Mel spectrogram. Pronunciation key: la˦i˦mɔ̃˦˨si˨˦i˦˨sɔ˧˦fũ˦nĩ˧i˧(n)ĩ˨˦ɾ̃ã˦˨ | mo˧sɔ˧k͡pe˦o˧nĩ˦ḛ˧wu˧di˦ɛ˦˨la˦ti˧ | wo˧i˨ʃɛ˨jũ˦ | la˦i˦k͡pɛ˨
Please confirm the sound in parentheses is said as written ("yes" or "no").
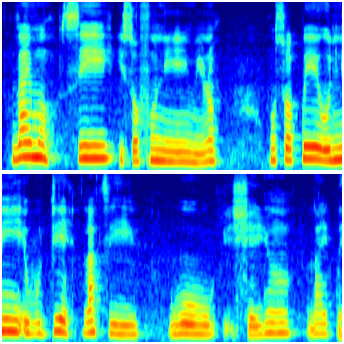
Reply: no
